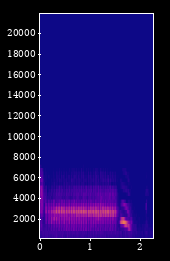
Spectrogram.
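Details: Sirtu, from a master track used to lure birds in rice fields: a rapid, buzzy, pulsing trill of about 1.5 seconds, ending in a crisp descending note.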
